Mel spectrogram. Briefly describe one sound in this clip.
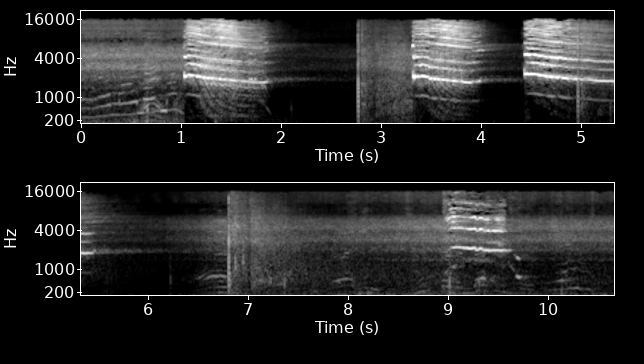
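A firework whistles shrilly several times, each whistle falling in pitch.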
